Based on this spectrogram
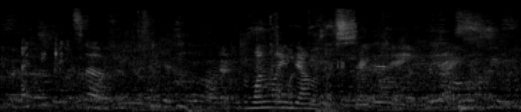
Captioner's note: people chattering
